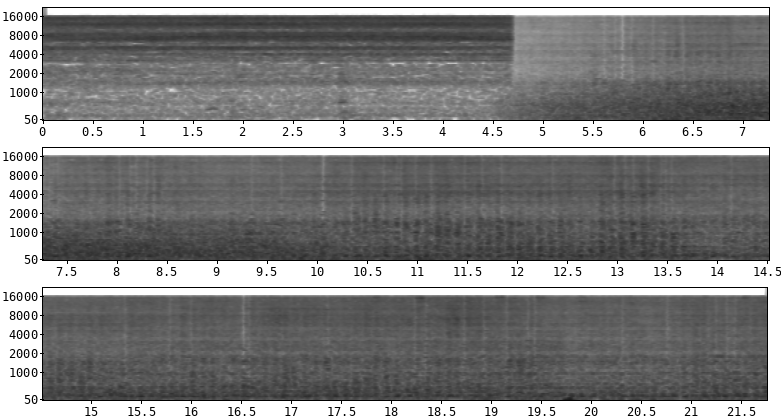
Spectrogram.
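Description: Steam hissing from a standing express steam locomotive. About five seconds in it cuts abruptly to a steam-hauled train running, heard from an open carriage window behind the locomotive: steady wheel and track noise with the locomotive working ahead, growing louder over the next two seconds and then holding steady.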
